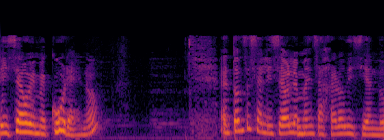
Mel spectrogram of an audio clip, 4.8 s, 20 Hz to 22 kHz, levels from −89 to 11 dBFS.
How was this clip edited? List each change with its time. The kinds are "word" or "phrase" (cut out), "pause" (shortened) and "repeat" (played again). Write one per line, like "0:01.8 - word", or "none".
0:03.7 - word

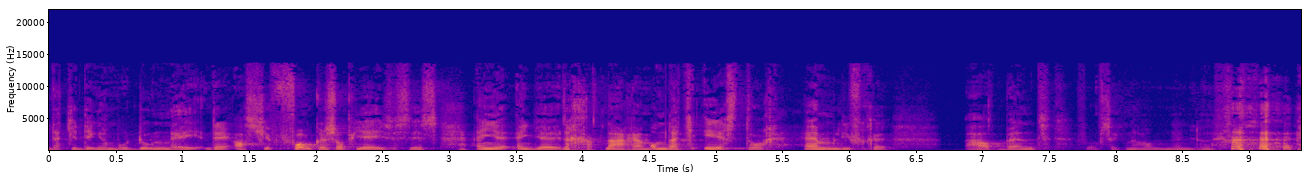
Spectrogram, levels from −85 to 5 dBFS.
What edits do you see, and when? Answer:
0:03.9 - word
0:04.5 - word
0:07.7 - pause

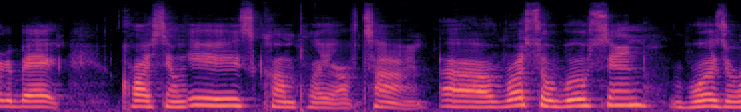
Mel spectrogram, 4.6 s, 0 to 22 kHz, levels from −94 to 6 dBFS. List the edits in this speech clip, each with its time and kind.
0:01.1 - word
0:02.7 - pause

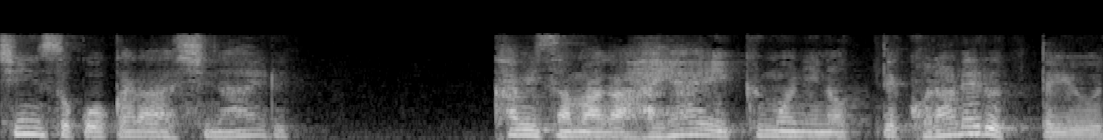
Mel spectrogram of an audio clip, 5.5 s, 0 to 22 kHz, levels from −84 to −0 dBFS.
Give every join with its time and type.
0:02.0 - pause

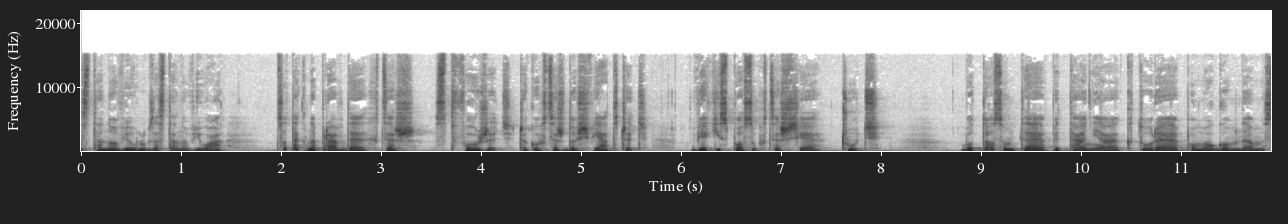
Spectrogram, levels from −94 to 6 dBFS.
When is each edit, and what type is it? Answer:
none

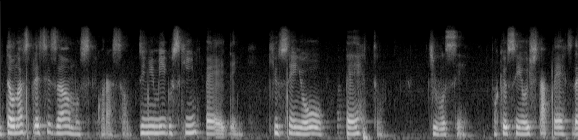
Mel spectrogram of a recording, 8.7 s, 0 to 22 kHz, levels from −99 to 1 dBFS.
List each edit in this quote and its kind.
0:01.4 - phrase
0:02.1 - word
0:05.1 - word

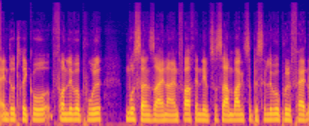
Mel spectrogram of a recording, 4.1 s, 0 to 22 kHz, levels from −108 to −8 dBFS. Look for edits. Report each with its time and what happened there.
none

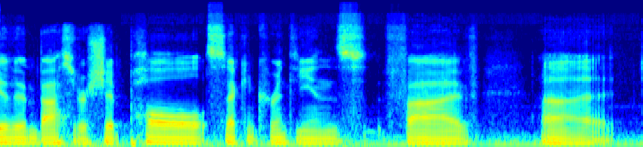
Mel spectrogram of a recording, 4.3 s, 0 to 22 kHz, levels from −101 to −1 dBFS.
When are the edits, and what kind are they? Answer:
0:01.4 - word

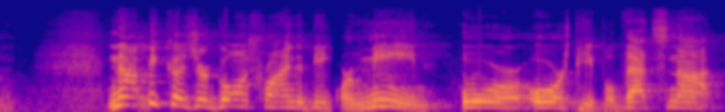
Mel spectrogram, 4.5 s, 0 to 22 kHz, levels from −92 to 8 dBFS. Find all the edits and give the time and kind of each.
0:01.5 - word
0:02.1 - word
0:02.8 - pause
0:03.5 - word

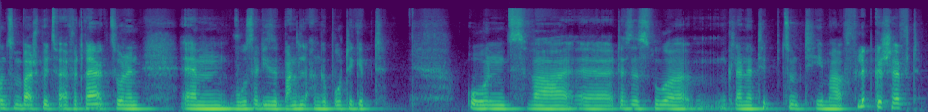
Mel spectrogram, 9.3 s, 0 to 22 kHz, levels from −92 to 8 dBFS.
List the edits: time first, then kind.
none

